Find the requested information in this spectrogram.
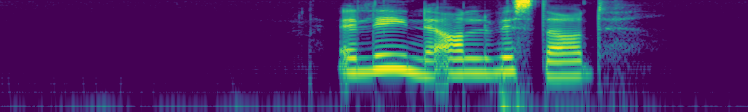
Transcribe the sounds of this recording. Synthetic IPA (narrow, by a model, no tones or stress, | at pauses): ɛliːnə̰ʔɑlʋəst̪ɑːd̪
